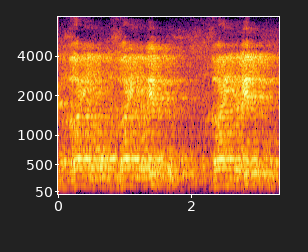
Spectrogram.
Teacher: Ketika kita ngomong gha kan dari langit-langit tuh keluarnya g.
